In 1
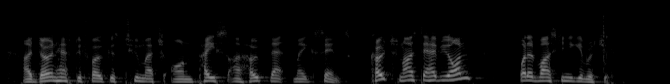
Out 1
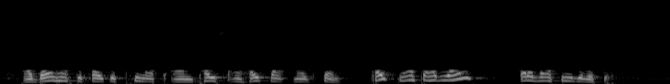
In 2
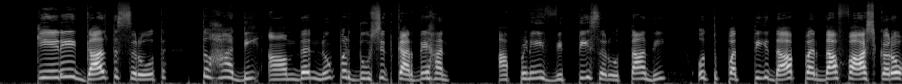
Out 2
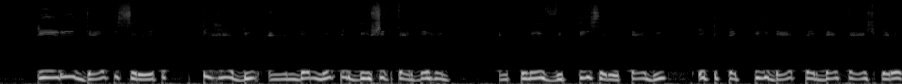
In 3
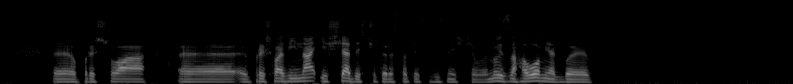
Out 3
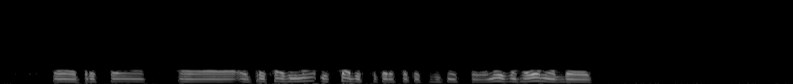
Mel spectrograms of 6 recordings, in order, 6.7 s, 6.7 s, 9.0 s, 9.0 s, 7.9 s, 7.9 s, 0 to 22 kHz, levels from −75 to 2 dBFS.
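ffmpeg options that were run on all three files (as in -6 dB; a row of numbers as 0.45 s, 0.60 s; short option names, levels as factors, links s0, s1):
-filter_complex "[0:a]acrossover=split=240[s0][s1];[s1]acompressor=threshold=0.0447:ratio=6[s2];[s0][s2]amix=inputs=2:normalize=0,equalizer=f=125:t=o:w=1:g=-9,equalizer=f=250:t=o:w=1:g=10,equalizer=f=500:t=o:w=1:g=5,equalizer=f=1000:t=o:w=1:g=-7,equalizer=f=2000:t=o:w=1:g=-10,equalizer=f=4000:t=o:w=1:g=-6,equalizer=f=8000:t=o:w=1:g=-9,afftfilt=real='re*(1-between(b*sr/4096,630,3800))':imag='im*(1-between(b*sr/4096,630,3800))':win_size=4096:overlap=0.75"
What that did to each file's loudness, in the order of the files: +4.0 LU, -6.0 LU, +2.0 LU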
